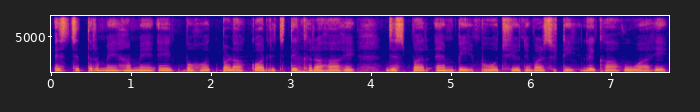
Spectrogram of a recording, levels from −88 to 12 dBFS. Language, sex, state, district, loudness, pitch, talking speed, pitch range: Hindi, female, Madhya Pradesh, Bhopal, -16 LUFS, 220 Hz, 145 wpm, 210-225 Hz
